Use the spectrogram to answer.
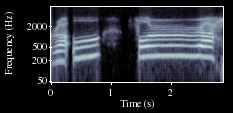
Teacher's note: Okay, this is ra'u, that's a u first. And then because this ra has a tashdid on it, you have to sit on it for 2 seconds. So ra'u furrahimun.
